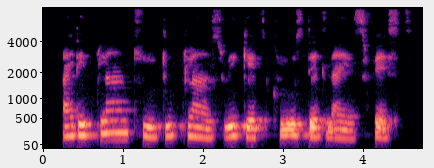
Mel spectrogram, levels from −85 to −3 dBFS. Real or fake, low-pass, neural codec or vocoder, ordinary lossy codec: real; none; none; none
